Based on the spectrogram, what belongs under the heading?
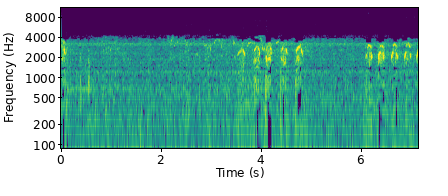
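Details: Breeding osprey on its nest in Gribskov, Denmark, during nest building: after quiet background hiss, a rising burst of sharp whistled notes, then a faster repeated series of piping calls.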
